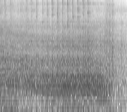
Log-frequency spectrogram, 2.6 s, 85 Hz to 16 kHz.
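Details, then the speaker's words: Stihl FS 56 RC trimmer after cleaning muffler screen and spark plug fouled by 20:1 fuel mix, now correct mix: high, buzzy two-stroke note runs steady and smooth, eases off cleanly; normal running. "See, now you can start it up, man. Let me show you again. I'm going to start this up easy now that I got it done the right way."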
